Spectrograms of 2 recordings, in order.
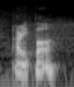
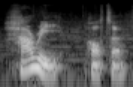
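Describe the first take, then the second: First: The H sound at the start is dropped. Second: The H sound at the start is pronounced. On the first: "we miss off the H from things ... but I would say Harry Potter" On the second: "It's Harry Potter"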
